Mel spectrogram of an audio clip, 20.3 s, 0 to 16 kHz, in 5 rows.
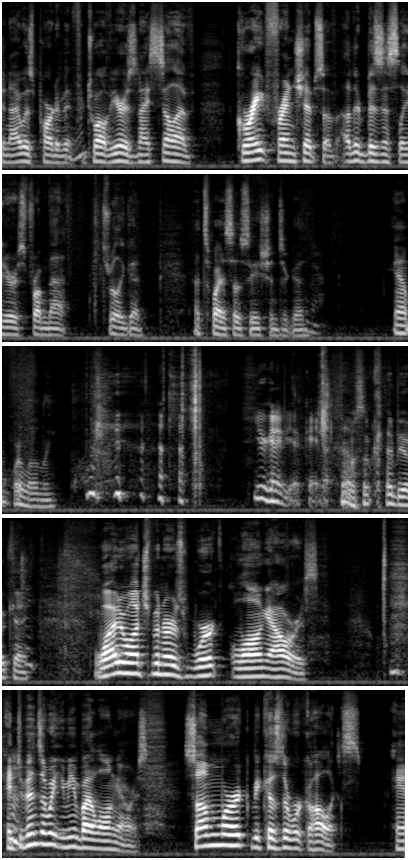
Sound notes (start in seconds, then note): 9.0 laughs; 11.6 laughing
